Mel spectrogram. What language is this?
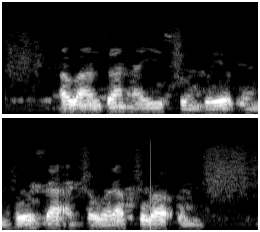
Kinyarwanda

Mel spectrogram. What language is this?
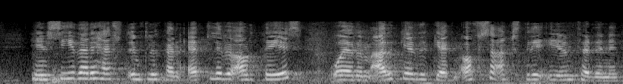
Icelandic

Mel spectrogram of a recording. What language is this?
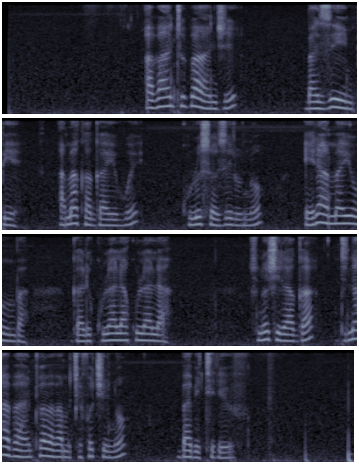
Soga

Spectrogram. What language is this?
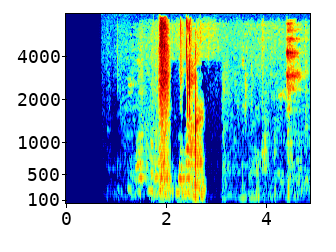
Chinese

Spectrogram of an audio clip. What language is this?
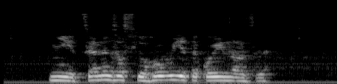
Ukrainian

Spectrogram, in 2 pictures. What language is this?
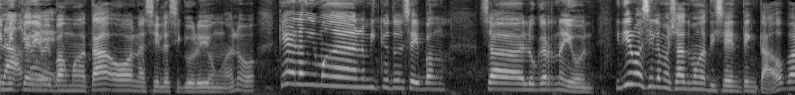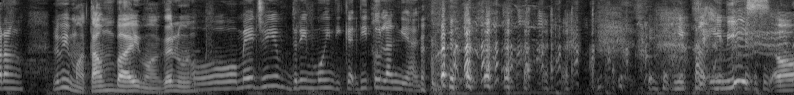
Filipino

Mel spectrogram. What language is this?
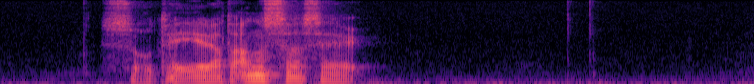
Faroese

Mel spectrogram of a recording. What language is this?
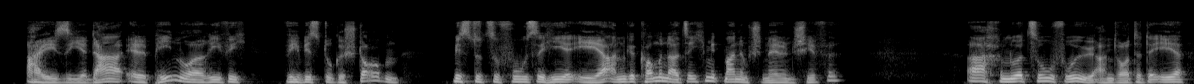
German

